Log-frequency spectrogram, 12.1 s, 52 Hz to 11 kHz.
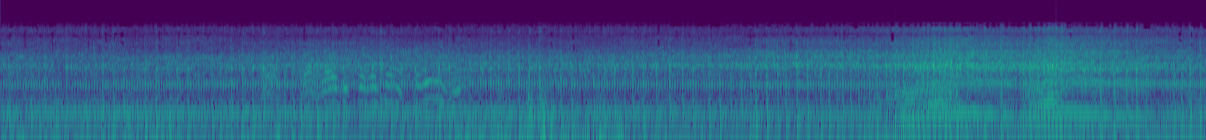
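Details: Rebuilt YD100 two-stroke, re-bored to 51mm with larger piston, running on E85/C85, first run after rebuild from piston blown at ~13k rpm; steady buzz under heavy wind rush, revs climb cleanly without stumbling; normal running.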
